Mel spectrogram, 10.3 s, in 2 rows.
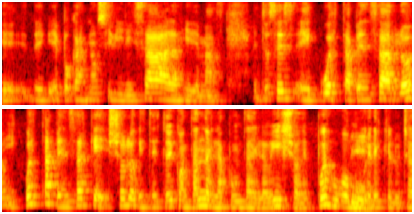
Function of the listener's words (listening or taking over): listening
